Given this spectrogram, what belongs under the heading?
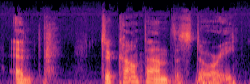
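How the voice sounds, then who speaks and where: A man's very slow speech with vocal fry. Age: 80s+. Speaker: war veteran. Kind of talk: interview answer.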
